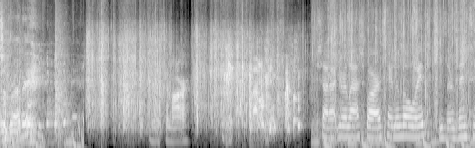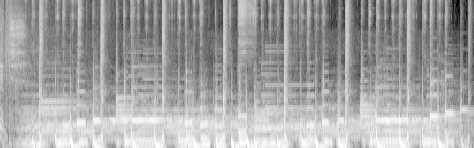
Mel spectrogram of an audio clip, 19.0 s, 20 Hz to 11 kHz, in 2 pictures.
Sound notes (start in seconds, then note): 0.0 laughs; 2.1 packaging rustling; 4.4 laughs; 10.3 upbeat music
